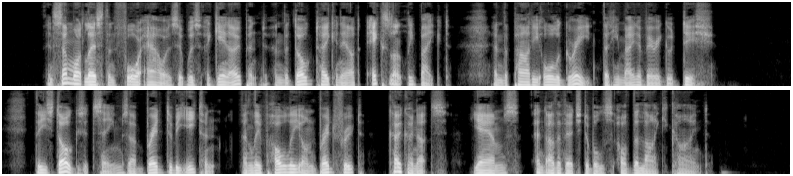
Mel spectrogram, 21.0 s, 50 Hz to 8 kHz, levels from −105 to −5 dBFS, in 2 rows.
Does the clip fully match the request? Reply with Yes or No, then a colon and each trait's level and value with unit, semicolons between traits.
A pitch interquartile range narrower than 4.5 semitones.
Yes: average, 4.0 semitones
